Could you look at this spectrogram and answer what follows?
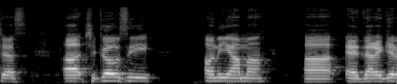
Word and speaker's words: Chigozie: It's really Chigozie. The IE is like an EA.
